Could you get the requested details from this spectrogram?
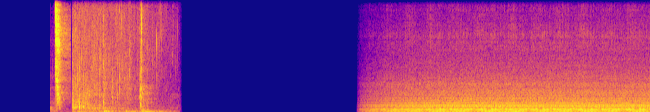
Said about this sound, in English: What all these things go fast? Thanks, it was my final project at the Citadel. An external motor for fast, small vessel travel.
